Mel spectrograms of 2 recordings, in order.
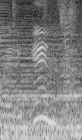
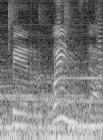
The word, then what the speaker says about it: vergüenza: Para indicar que se debe pronunciar la vocal U en las combinaciones G y G. A ti no te da vergüenza, te da vergüenza. Tú no vendes pinguinos, vendes pingüinos.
